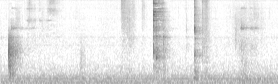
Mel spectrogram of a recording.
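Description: A few light clinks and knocks of small metal kitchen items being handled and set down: a sharp one just at the start, another about three seconds in followed by a smaller one, over a faint steady hum.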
